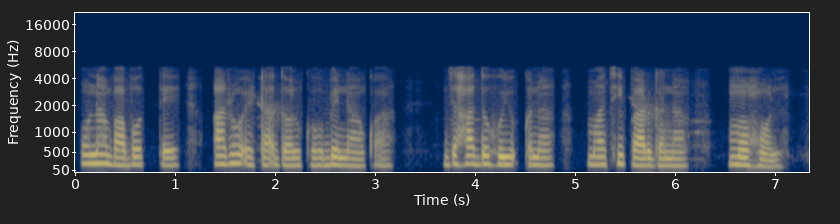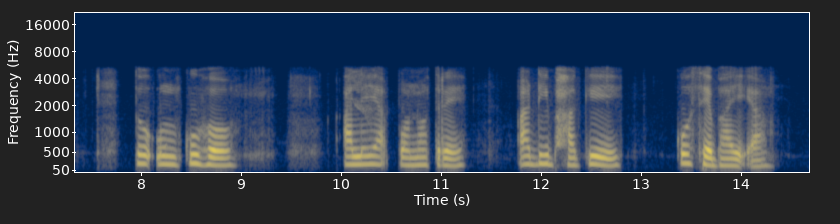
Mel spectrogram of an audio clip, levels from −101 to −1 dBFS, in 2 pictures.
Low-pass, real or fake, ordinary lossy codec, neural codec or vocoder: 5.4 kHz; real; none; none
